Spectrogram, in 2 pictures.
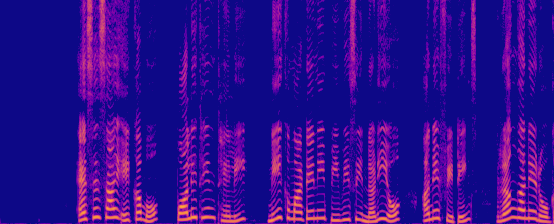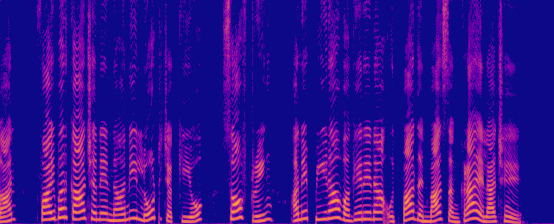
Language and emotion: Gujarati, neutral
